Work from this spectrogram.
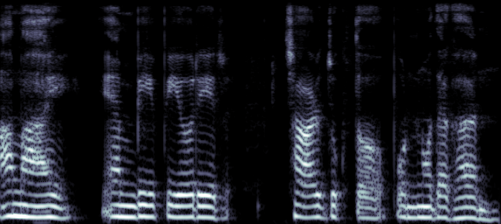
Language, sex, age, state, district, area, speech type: Bengali, female, 60+, West Bengal, South 24 Parganas, rural, read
